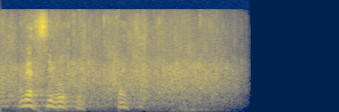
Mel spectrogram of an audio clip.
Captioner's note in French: Applaudissements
